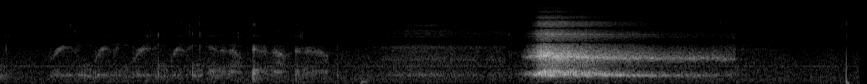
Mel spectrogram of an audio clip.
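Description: Effortful breathing of a man with cystic fibrosis: a run of short, quick breaths, then one long, loud breath about five seconds in that fades away over about two seconds.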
